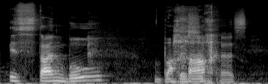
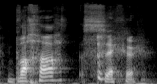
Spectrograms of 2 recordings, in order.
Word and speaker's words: Başakşehir: All right, let me just educate you and all the listeners. It's Istanbul Başakşehir. Başakşehir.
